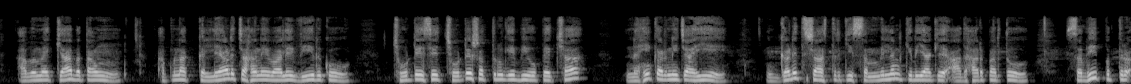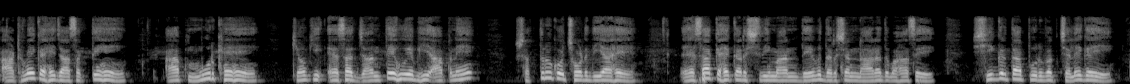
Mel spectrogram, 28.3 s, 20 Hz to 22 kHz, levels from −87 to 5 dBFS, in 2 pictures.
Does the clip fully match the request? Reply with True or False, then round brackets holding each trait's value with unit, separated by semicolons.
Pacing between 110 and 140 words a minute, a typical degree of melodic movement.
True (130 wpm; 3.2 semitones)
